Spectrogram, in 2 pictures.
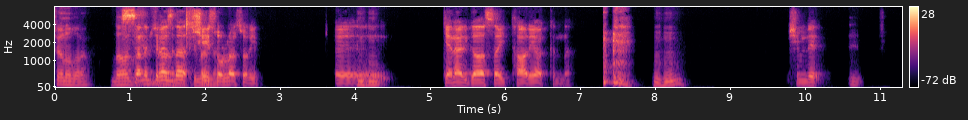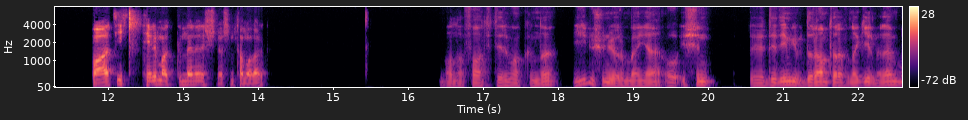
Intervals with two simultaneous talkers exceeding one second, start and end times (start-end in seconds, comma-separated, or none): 0.9-2.2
